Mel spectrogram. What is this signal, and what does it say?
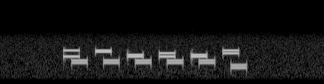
Multi-frequency trunk signalling (R2, with the far end's replies), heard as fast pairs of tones, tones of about 160 ms. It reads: 701219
